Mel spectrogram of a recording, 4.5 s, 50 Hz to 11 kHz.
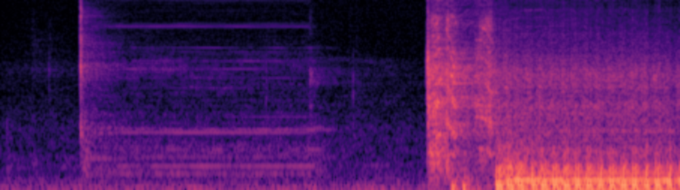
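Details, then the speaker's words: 2018–2023 Kawasaki Ninja 400 with a newly installed Akrapovic carbon slip-on, quiet insert fitted: the starter whirs and the twin catches quickly, settling to a steady, even idle with a deep, smooth exhaust note. Healthy and fairly quiet. "Okay, what do you think? Pretty nice. I definitely, like, no fan service. I like. Is it too quiet for you?"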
